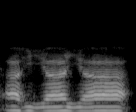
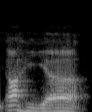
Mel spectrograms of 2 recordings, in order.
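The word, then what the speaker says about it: أحيا: When I read according to this, then I will say ahiya ya. No. It's not ya. It is ahya.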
